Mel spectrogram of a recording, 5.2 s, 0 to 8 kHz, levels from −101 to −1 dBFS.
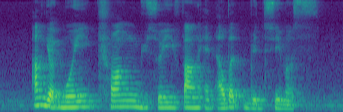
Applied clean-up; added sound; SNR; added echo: none; none; none; none.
